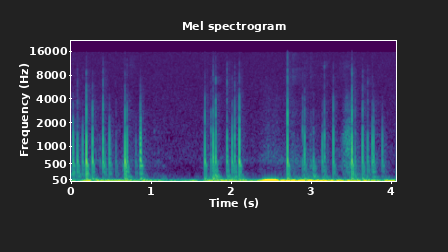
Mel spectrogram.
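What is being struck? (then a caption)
Faux leather desk mat on a towel. Long nails tap quickly across a thin, flat, red stitched faux leather oval desk mat lying on a towel. The result is a run of soft, dull, short clicks with little ring, coming in uneven bursts that grow a little louder and denser toward the end.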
